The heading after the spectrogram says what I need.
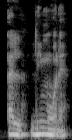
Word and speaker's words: limone: L, limone. The L here is pronounced like L in lemon. L, limone. Lemon, limone.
